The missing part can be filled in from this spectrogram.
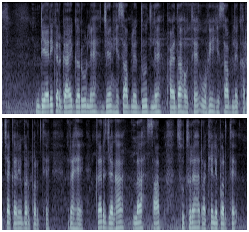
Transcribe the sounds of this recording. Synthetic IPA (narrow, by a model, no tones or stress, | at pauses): ɖijaːɾikɐɾɡaːjɡəɾuled͡ʒeːnɦɪsaːbled̪uːd̪lepʰaːɪd̪aɦoːt̪ʰeoɦiɦɪsaːblekʰɐɾt͡ʃakəɾebəɾpəɾt̪ʰe | ɾəɦe | kəɾd͡ʒɐɡʱalasaːp̚sʊt̪ʰɾəɦɾəkʰelepɐɾt̪ʰeː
